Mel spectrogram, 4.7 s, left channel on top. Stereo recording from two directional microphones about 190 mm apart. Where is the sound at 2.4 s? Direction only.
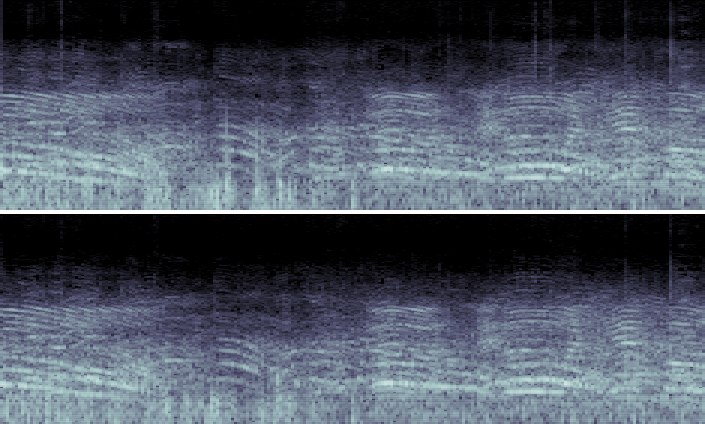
50° right (ahead or behind).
